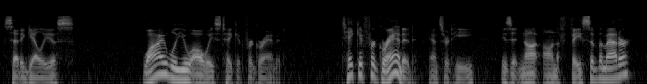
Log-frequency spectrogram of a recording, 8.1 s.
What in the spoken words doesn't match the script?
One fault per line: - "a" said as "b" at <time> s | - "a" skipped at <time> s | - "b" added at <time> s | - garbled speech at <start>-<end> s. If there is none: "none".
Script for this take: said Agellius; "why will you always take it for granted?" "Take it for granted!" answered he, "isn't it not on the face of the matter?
- "isn't" said as "is" at 6.2 s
